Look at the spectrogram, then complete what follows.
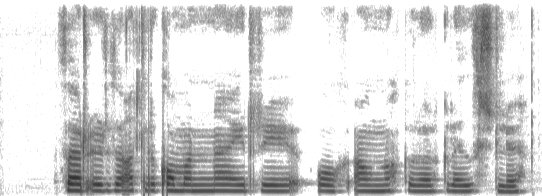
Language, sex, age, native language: Icelandic, male, 13, Icelandic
